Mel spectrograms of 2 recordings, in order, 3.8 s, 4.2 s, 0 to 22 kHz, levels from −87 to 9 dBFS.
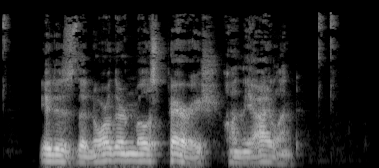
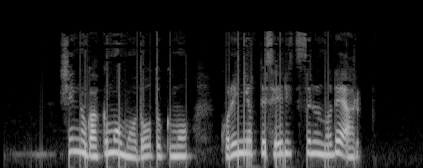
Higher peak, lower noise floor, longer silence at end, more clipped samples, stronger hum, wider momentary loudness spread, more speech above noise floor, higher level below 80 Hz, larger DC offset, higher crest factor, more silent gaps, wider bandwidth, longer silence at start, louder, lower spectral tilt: about the same, -2 dBFS vs -4 dBFS; second, -42 dBFS vs -70 dBFS; second, 0.45 s vs 0.65 s; neither; neither; first, 19 LU vs 9 LU; second, 24 dB vs 50 dB; second, -58 dBFS vs -50 dBFS; neither; about the same, 18 dB vs 18 dB; neither; first, 16.5 kHz vs 11.5 kHz; second, 0.05 s vs 0.6 s; about the same, -19 LUFS vs -21 LUFS; second, -5 dB/octave vs -7 dB/octave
